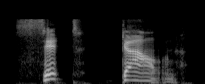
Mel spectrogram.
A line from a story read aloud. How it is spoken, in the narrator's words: Rhys snarled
